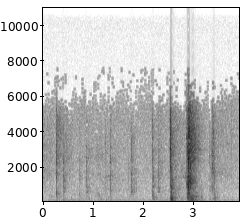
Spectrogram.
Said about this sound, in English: Now, you go first. I'll close the door after me.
